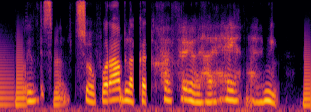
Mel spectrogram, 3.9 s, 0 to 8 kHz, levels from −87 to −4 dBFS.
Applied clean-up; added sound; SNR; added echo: neural diffusion model UNIVERSE++.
